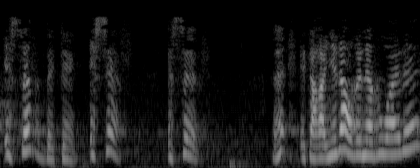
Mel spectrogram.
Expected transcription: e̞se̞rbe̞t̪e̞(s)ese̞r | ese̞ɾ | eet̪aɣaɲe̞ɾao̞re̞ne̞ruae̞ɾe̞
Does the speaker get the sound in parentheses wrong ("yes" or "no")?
yes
